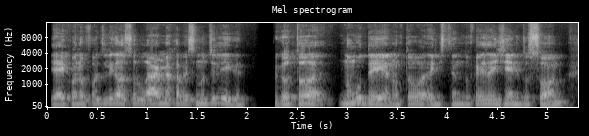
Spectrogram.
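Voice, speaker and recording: Fast-talking Brazilian man explaining. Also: a little high, fairly even intonation, a little mellow. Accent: Brazilian Portuguese. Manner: explains with everyday examples, quick and chatty. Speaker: doctor guest. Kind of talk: podcast interview.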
